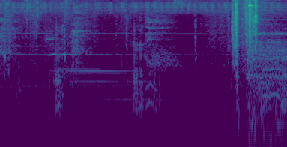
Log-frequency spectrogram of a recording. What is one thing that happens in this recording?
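A wounded horse groans and whinnies.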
